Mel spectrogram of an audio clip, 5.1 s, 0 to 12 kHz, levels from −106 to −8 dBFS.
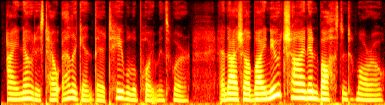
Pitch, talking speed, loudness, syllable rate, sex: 190 Hz, 210 wpm, -17 LUFS, 6.4 syllables/s, female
